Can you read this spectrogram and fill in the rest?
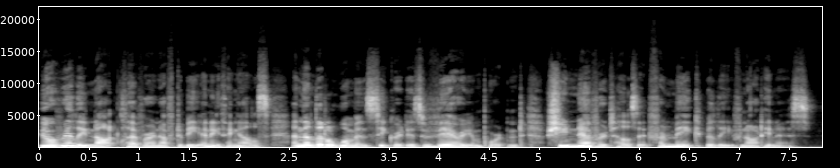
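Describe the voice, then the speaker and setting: A woman's voice: low-pitched, lively intonation, fairly quick, vocal fry, hardly any pauses, a little mellow. Woman playing a sly, aloof village girl. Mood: teasing. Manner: cool, sly and riddling.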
